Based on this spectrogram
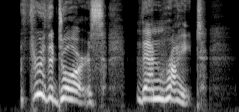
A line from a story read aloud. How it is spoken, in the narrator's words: Toth gasped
